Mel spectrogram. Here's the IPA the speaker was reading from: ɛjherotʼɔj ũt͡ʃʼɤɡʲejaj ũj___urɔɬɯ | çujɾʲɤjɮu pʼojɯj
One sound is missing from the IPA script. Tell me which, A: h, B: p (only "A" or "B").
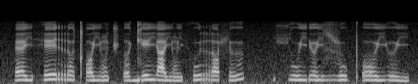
A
